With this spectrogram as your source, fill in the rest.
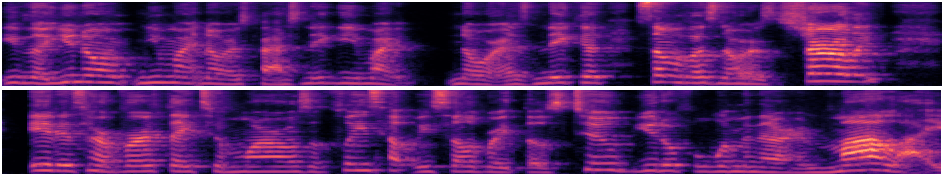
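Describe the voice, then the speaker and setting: A loud, very fast woman's voice at medium pitch, bright and sharp, with an animated tone and ordinary pitch variation, on a very clean recording with a silent background. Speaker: church minister. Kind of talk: live-streamed devotional talk. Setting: home studio, live stream.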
